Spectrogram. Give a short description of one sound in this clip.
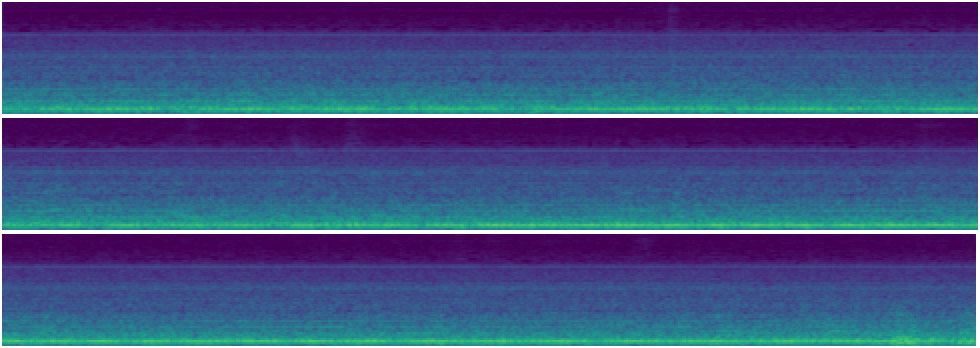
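Jet engines hum and whine steadily as an airliner taxis.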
